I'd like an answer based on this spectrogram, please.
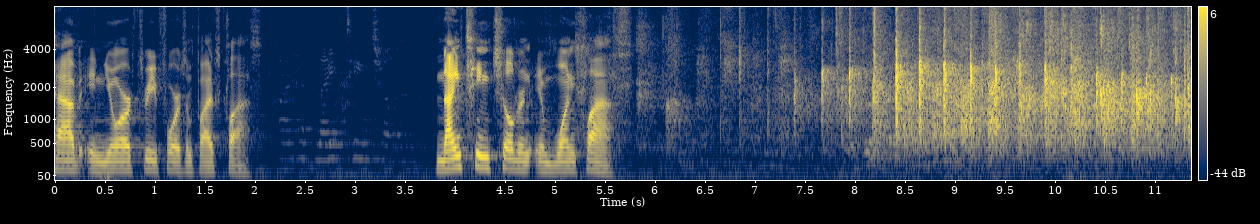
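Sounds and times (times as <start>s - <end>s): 
speech: 0.0s - 2.1s, 3.8s - 6.0s
group applause: 5.8s - 11.3s.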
